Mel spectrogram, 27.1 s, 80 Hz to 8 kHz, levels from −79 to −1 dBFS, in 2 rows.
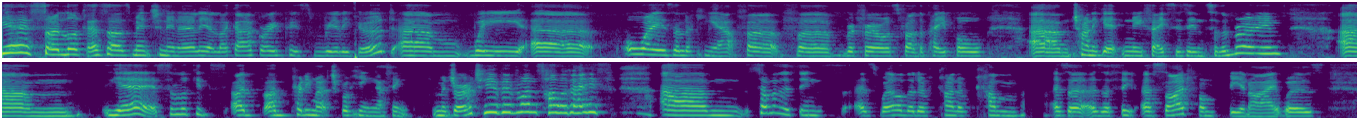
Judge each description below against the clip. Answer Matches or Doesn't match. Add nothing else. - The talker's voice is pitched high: Matches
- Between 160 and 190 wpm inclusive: Matches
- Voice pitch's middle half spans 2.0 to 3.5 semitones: Matches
